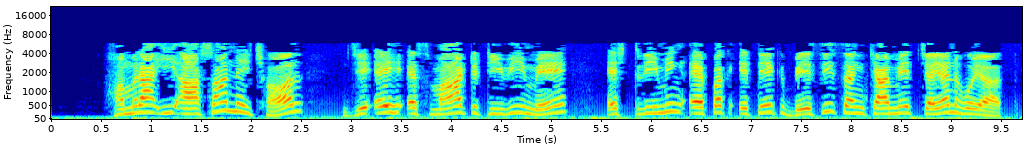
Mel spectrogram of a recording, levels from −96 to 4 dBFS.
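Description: From the start, the speech carries MP3 compression damage, plainly audible. Nothing is left above 5.8 kHz, so it sounds dull. Sibilants turn watery and swirly. The encoder was likely starved of bits, which fits a bitrate near 24 kbps.

At 2.26 s a video or display buzz begins and runs to the end. A screen or video cable is coupling into the audio. It is a 60 Hz buzz with hash above it, faint and well below the speech.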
